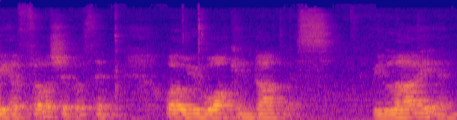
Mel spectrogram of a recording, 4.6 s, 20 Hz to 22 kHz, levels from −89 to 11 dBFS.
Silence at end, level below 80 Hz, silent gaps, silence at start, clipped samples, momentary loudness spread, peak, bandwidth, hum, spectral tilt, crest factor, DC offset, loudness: 0 s; -54 dBFS; none; 0 s; under 0.1%; 17 LU; -2 dBFS; 18 kHz; none; -7 dB/octave; 18 dB; under 0.1%; -20 LUFS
